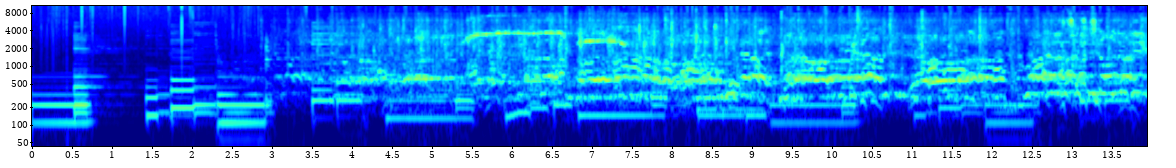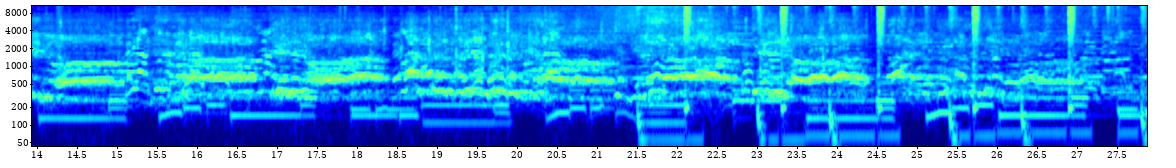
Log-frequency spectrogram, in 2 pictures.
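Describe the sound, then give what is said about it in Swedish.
Galatasaray football fans give a chaotic welcome to an arriving player at Istanbul airport in June 2007: a dense crowd chants and shouts in rhythmic bursts, loud and continuous throughout. “Det ni hör här är Galatasaray-fansens kaotiska välkomnande av Tobias Linderoth när han precis landat i Istanbul i juni 2007.”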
